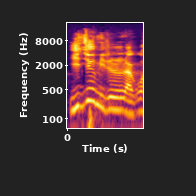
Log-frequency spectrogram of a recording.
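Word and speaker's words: İzmir: 도시가 딱 하나 있어요 그게 서멀합니다 서머나를 원어 발음으로 하면 스미르라라고 하는데 이걸 트루키의 식으로 하면 이즈미르라고 한다고 해요 이즈미르는 지금도 터키 트루키의 3대 도시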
